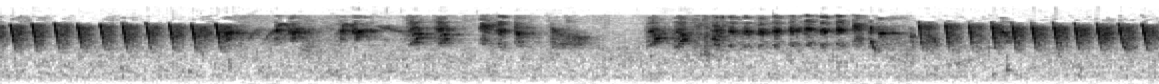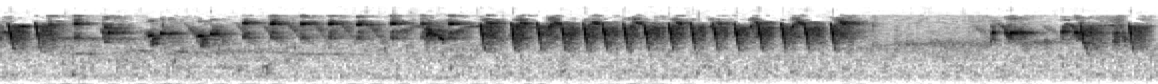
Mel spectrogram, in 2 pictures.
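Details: Lure recording of bar-winged prinia for attracting birds: extended rapid trills of sharp high notes with brief dips in loudness, a short pause near three seconds and another near ten seconds.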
